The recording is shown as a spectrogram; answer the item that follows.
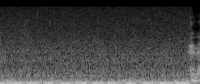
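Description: A steady, even rushing noise with a deep rumble underneath, as loud as the voice around it. It cuts off at the end as speech resumes.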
